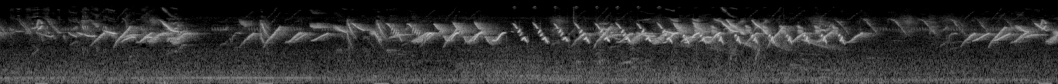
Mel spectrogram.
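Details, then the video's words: Warm-up chorus of Double-collared seedeaters played to get a caged bird singing: high chirps, then a fast run of evenly repeated sharp notes in the middle, then a pause before more chirping. "Baderninha de Coleiro Top FAÇA SEU COLEIRO CANTAR em 30 Minutos - Esquenta de Coleirinho!"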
